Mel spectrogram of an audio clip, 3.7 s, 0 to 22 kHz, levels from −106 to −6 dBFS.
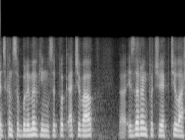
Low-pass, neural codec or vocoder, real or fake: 7.2 kHz; codec, 16 kHz, 0.2 kbps, FocalCodec; fake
